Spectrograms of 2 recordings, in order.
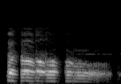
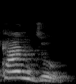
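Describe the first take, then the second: First: The final L sound is clearly heard. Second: The final L sound is barely heard. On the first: The speaker calls it right. "the end sound here is low and it needs to be heard" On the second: The speaker calls it wrong. "you are not observing the sound of the letter L"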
